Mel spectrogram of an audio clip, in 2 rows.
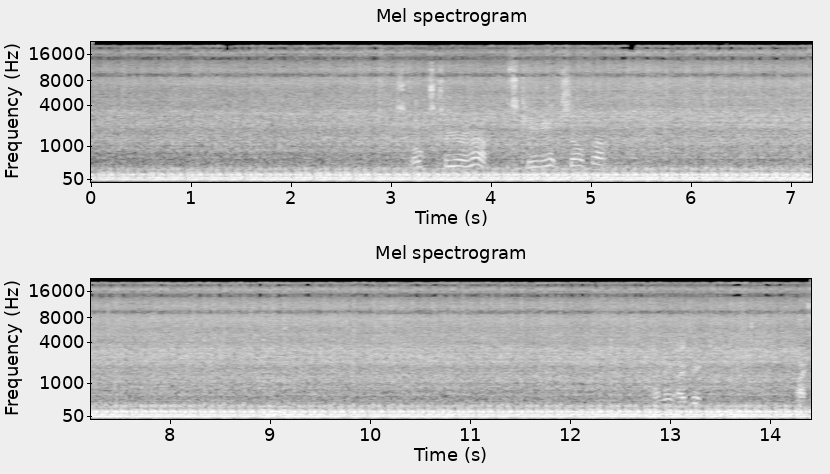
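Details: Harley V-Rod, about 16,000 on the clock, restored with throttle body fitted, fresh 91-octane fuel and new battery, first start in at least 4 years: deep even V-twin throb, clean blips, no misses; smoking fading as it warms.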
